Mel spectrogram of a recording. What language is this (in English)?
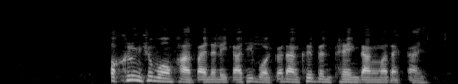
Thai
